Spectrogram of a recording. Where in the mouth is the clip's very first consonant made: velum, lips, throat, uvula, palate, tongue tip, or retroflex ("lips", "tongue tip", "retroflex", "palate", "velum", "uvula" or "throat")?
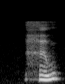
throat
